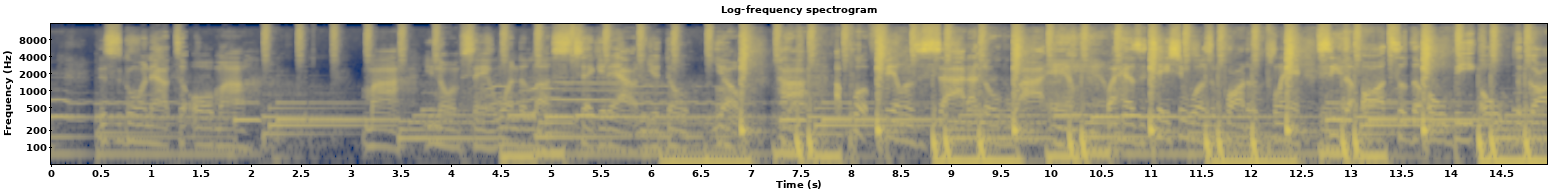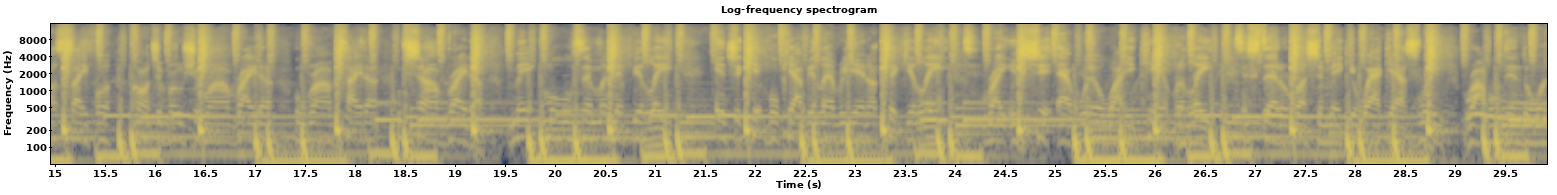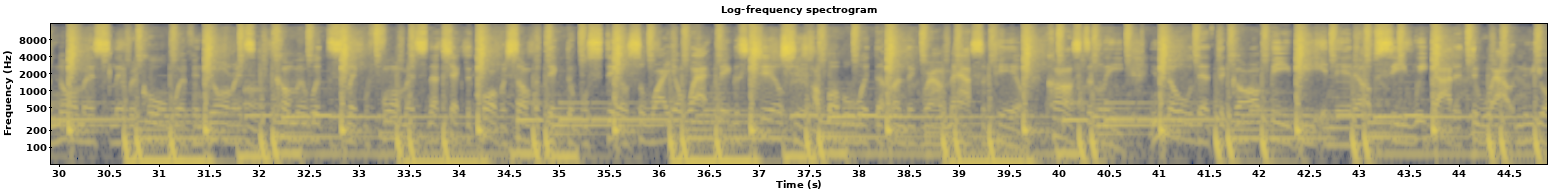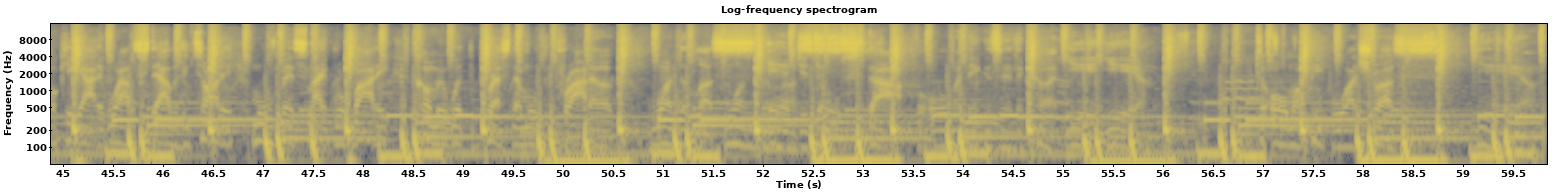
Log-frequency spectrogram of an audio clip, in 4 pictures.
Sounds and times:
Rhythm and blues: 0.0s - 59.8s.

